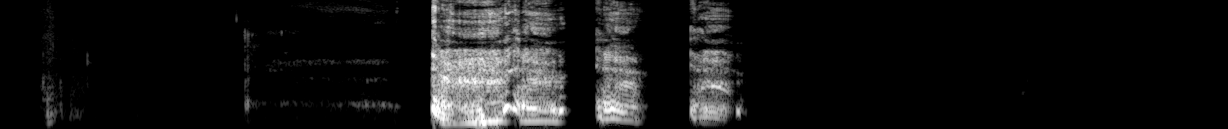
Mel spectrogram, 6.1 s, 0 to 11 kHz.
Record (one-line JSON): {"cough_length": "6.1 s", "cough_amplitude": 32768, "cough_signal_mean_std_ratio": 0.31, "survey_phase": "beta (2021-08-13 to 2022-03-07)", "age": "18-44", "gender": "Female", "wearing_mask": "No", "symptom_cough_any": true, "symptom_runny_or_blocked_nose": true, "symptom_shortness_of_breath": true, "symptom_fatigue": true, "symptom_headache": true, "symptom_change_to_sense_of_smell_or_taste": true, "symptom_loss_of_taste": true, "symptom_onset": "3 days", "smoker_status": "Never smoked", "respiratory_condition_asthma": true, "respiratory_condition_other": false, "recruitment_source": "Test and Trace", "submission_delay": "1 day", "covid_test_result": "Positive", "covid_test_method": "ePCR"}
